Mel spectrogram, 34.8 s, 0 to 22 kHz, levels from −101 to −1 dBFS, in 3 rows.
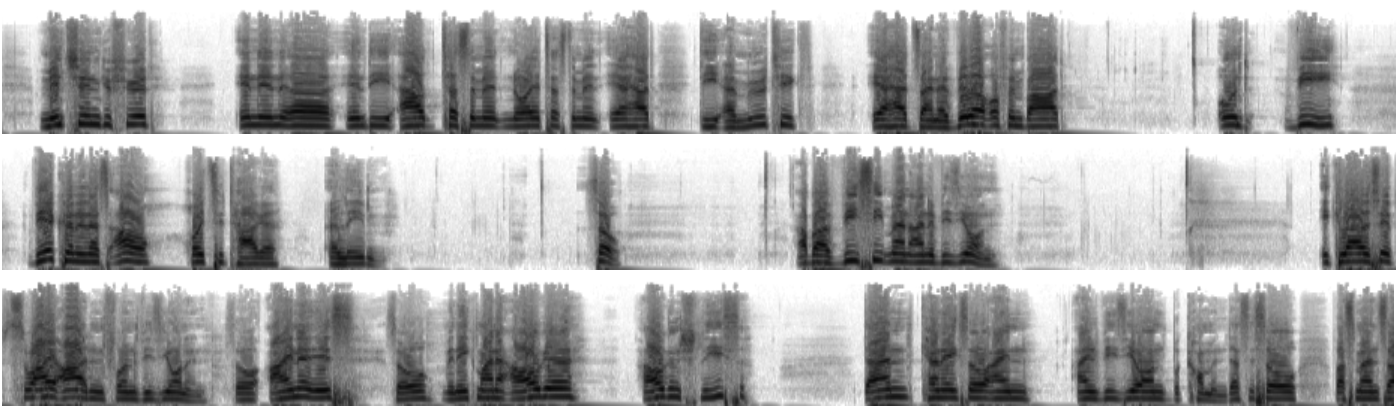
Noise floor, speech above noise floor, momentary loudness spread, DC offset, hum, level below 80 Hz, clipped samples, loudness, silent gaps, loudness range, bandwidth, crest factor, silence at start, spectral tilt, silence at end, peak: -76 dBFS; 62 dB; 11 LU; under 0.1%; none; -42 dBFS; under 0.1%; -14 LUFS; none; 7 LU; 16.5 kHz; 14 dB; 0.3 s; -4.5 dB/octave; 0 s; -2 dBFS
